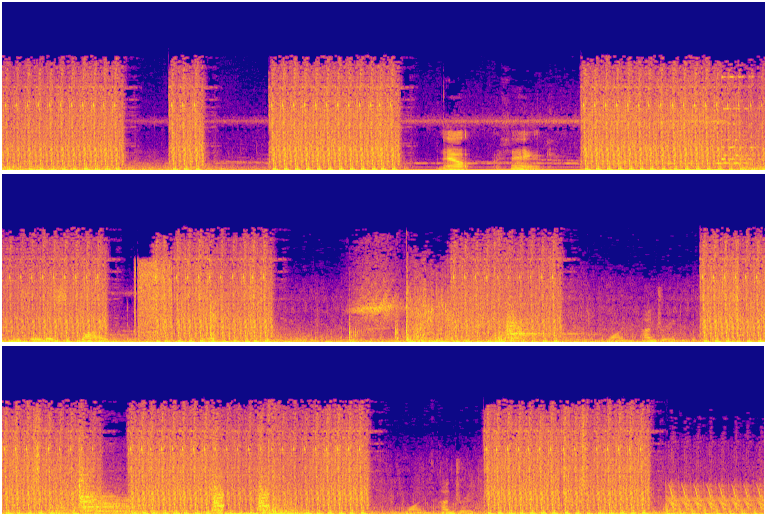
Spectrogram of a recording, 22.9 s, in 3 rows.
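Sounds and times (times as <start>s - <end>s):
machine gun fire in a video game: 0.0s - 4.1s, 5.8s - 10.6s, 11.7s - 13.6s, 14.6s - 19.2s, 20.1s - 22.8s
speech: 4.4s - 5.5s, 7.8s - 8.9s, 13.8s - 15.0s, 19.3s - 20.7s.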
